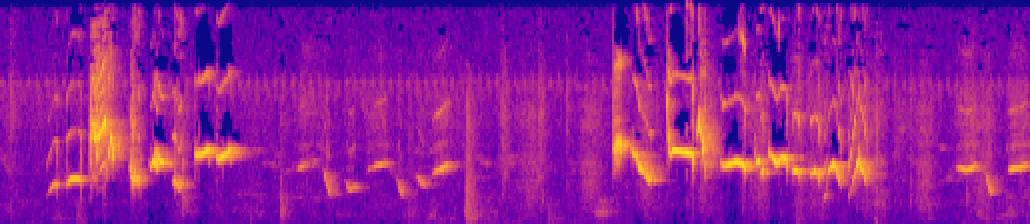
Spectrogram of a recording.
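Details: Kacer, or Oriental magpie-robin, in loud, full ngeplong song meant to tutor untrained poci birds: two dense bursts of fast, warbled, high notes separated by a string of short sliding whistles.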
